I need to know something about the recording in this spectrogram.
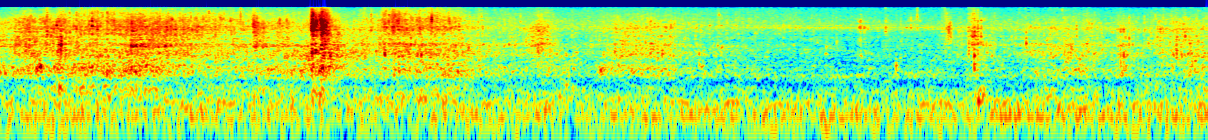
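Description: Water laps gently against the shore.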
